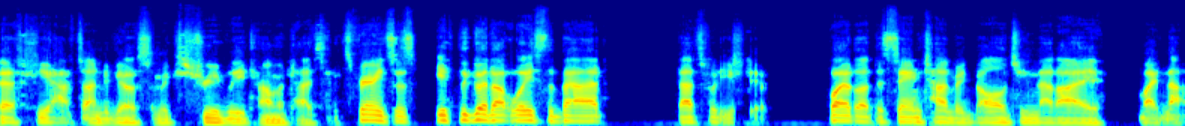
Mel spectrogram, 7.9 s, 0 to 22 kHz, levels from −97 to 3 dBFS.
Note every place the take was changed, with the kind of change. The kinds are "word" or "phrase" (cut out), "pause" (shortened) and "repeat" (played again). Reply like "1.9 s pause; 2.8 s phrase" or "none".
1.7 s word; 2.8 s pause; 4.9 s word; 5.7 s word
